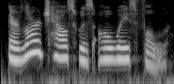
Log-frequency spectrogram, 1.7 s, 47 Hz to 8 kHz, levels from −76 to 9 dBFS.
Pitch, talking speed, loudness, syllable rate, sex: 220 Hz, 205 wpm, -14 LUFS, 6.0 syllables/s, female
